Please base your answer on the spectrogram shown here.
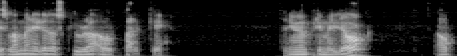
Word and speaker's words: per què: Primer de tot, fixeu-vos que sempre va amb accent obert a la E, sempre, i es pronuncia per què, amb l'accent tònic a la E.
